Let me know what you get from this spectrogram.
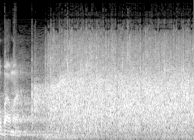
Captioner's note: applause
